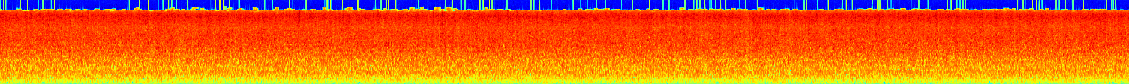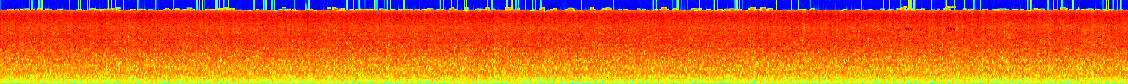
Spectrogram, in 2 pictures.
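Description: Waterfall: a steady, unbroken rush of falling water at an even level throughout.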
